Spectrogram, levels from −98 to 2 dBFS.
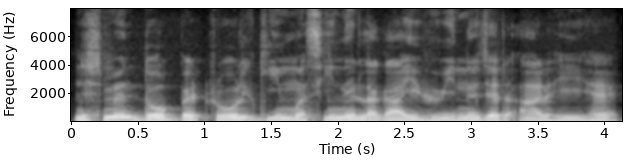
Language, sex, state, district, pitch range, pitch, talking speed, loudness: Hindi, male, Jharkhand, Garhwa, 130-155 Hz, 145 Hz, 160 wpm, -14 LUFS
